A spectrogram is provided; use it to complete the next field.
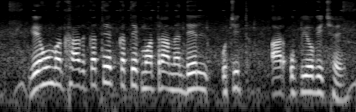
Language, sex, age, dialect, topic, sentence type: Maithili, male, 18-24, Eastern / Thethi, agriculture, question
